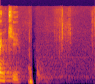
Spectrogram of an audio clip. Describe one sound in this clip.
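A woman speaks briefly over a microphone.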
